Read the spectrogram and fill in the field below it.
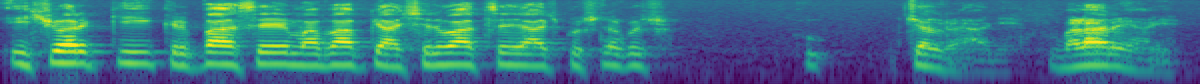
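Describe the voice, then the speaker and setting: A fairly high-pitched man with a dark tone speaks at a moderate pace as an earnest radio interview guest. He is middle-aged, from India, works as a businessman and social worker, and throws English phrases into what he says in the studio.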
